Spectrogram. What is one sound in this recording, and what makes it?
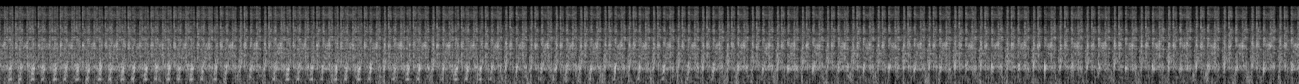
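A small engine runs close by with a fast, rattling drone that slowly drops in pitch.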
